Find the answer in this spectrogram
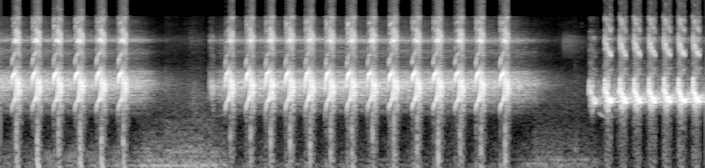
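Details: Chattering Black-winged myna in busy 'gacor' song packed with fill-ins, intended to stimulate and teach other mynas: quick runs of bright, high chips, with a pause before a final, lower burst.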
